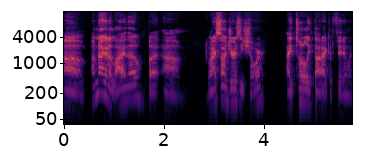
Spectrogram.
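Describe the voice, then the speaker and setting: At a moderate pace, a man of medium pitch speaks with a slight Californian accent, a bright, sharp tone, lively intonation and big swings in loudness. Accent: slight California West Coast. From US West Coast. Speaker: podcast host. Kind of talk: casual chat.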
